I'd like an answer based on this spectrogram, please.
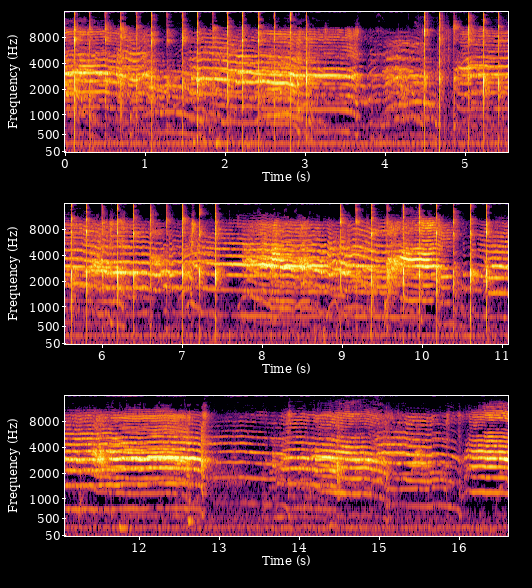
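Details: Domestic cat family, father Orion, mother Princess and their kittens, indoors: overlapping high, wavering meows rise and fall in a continuous chorus, with rapid sharp clicks through the first half and brief quieter pauses.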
